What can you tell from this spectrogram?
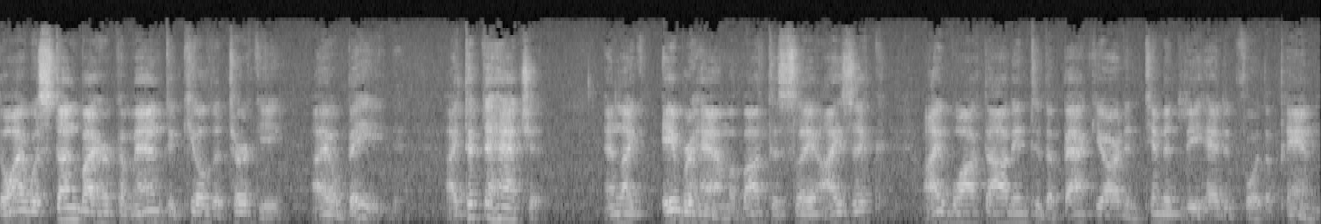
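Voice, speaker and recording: A man speaks with an American accent and ordinary pitch variation. Noticeable background noise can be heard. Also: medium pitch for a man, moderate pace. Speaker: author. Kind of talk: author reading his own book, storytelling.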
